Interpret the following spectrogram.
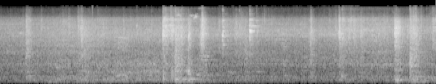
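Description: Bottle packaging line running: a steady mechanical din from the conveyor and seal-and-shrink machine, with irregular knocks and clatter from plastic water bottles being pushed along, busiest a little before halfway through.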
